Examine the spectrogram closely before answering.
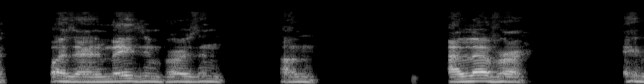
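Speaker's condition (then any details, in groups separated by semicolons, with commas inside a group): ALS/MND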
